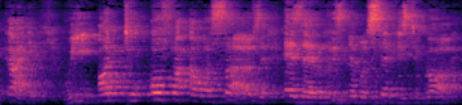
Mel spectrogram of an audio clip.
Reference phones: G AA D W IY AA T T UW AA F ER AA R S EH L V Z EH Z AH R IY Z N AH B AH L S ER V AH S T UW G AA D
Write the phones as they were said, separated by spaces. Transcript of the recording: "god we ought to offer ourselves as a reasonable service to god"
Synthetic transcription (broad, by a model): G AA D W IY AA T T UW AA F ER AA W S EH L V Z EH Z AH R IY Z N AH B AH L S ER V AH S T UW G AA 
